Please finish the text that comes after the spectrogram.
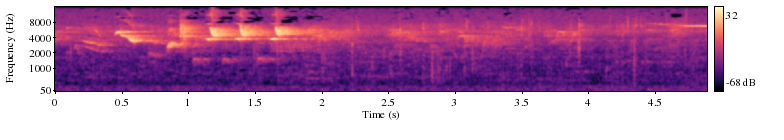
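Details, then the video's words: A common nightingale sings a brief, rich phrase of rapid high whistles and three or four loud repeated notes, then falls quiet under a faint background hum. Recorded at s'Albufera, Mallorca, in 2017. "Nightingale singing"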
